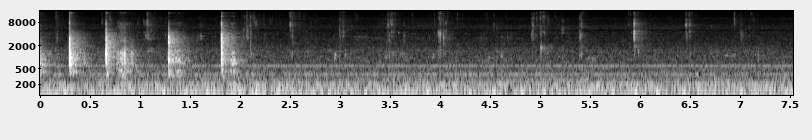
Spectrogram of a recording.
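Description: A person chewing a mouthful of tamale close to the microphone: a run of sharp wet clicks and smacks, loudest in the first two seconds, then softer and more spaced out.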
